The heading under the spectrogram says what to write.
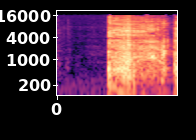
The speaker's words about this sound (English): You turned down my microphone, and then you had a big tubercular phlegmy cough in your own microphone.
